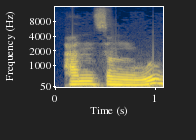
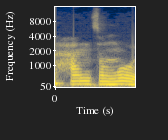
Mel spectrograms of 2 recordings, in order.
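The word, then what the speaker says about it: Han Seung-woo: Korea termasuk huruf Korea hansengwu bukan dibacanya hansengo ya tapi hansengwu pokoknya gitu atau kalian bisa panggil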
